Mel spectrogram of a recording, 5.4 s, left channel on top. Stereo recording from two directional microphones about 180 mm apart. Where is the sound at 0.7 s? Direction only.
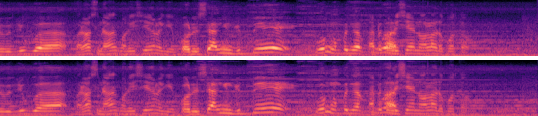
40° right (ahead or behind).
